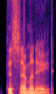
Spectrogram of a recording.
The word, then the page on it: disseminate: American English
